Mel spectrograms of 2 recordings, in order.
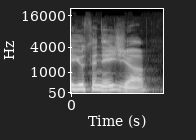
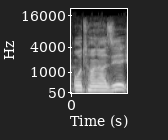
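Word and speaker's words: euthanasia: توی انگلیسی بهش میگن یوثنیزیا که یه لغت ریشه یونانی داره به معنی مرگ خوبه. حالا تو فارسی من اوتانازی شنیدم که یه مدل دیگه از تلفظ همین لغته، ولی به فارسی هم ترجمه شده، ترجمه قشنگی هم داره که مثلا مرگ آسان، بهمرگی، مرگ شیرین، مرگ باوقار.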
